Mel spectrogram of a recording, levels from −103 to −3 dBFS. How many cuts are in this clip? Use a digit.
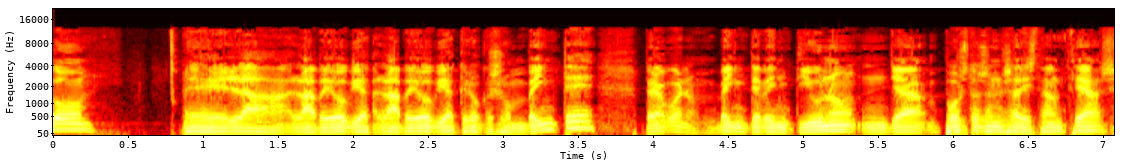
1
